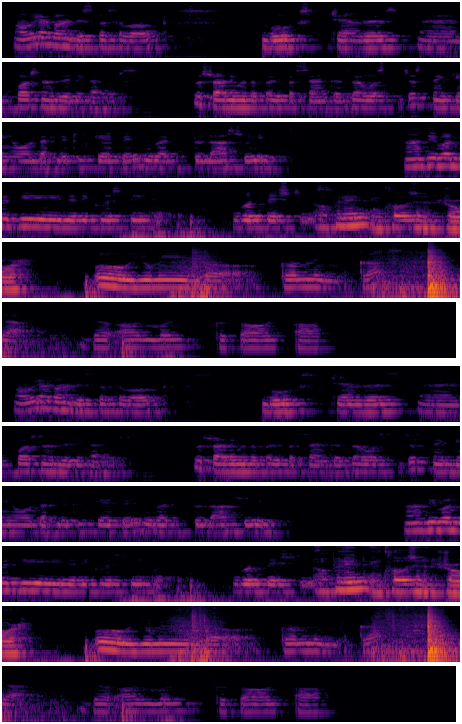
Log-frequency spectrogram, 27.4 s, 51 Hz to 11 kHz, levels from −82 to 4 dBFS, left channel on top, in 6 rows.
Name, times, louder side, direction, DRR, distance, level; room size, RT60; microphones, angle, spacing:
voice 1, 0.1-1.5 1.8-2.1 2.6-5.9 6.5-11.8 13.2-15.2 16.0-17.0, left 1 dB, 65° left, 2 dB, 4.1 m, -47 dB
sound 1, 14.9-15.9 16.4-16.5 16.8-19.5 19.8-20.6 21.7-23.5 23.9-24.6, right 2 dB, 55° right, 2.1 m, -40 dB
voice 2, 19.2-22.5 22.8-23.3 23.6-24.8 25.0-26.1, left 2 dB, 45° left, 6 dB, 1.3 m, -45 dB
18.5 x 7.0 x 6.0 m, 0.38 s
head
